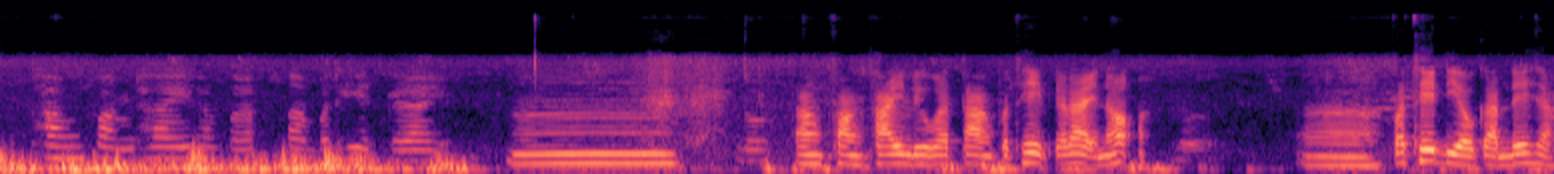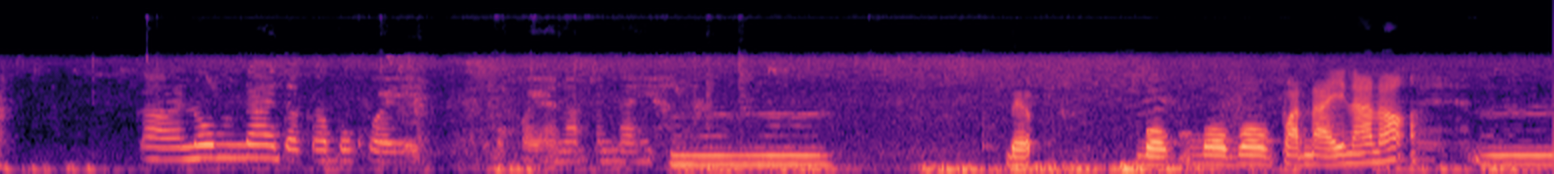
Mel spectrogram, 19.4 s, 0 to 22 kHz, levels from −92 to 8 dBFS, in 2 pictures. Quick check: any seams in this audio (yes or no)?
no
